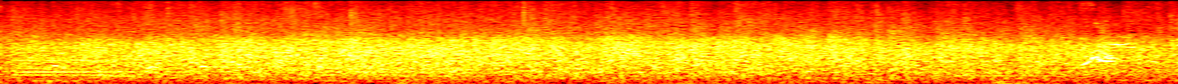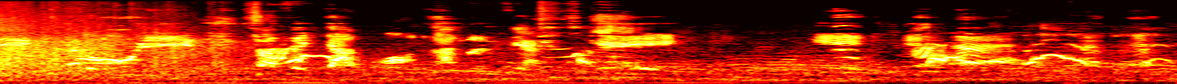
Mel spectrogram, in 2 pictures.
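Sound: audience applause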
